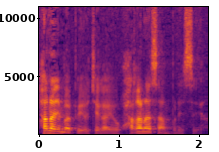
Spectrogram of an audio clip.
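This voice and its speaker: A man's voice: on the low side, very animated, fast talker, fairly bright tone. A man preaching a Sunday sermon as pastor. He stresses his points hard and keeps putting questions to the congregation.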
